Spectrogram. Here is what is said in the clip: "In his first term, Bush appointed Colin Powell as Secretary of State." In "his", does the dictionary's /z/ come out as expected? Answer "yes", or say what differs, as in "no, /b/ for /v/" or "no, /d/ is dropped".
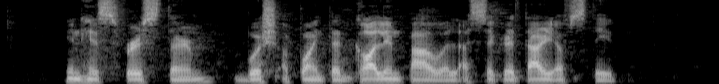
no, /s/ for /z/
